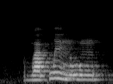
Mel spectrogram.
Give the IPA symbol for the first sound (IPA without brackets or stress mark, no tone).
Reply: b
